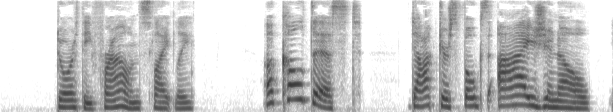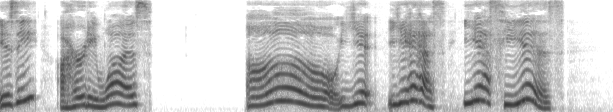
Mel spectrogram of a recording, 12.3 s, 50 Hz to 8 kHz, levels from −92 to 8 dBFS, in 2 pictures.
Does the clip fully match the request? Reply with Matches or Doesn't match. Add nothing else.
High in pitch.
Matches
